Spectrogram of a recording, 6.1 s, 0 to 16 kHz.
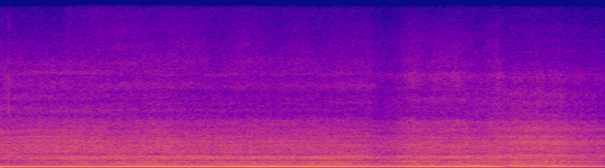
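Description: Electric random orbital sander running steadily at a constant pitch, a hum with a noisy whir over it, as it sands a lacquered wood finish with 400-grit paper.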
